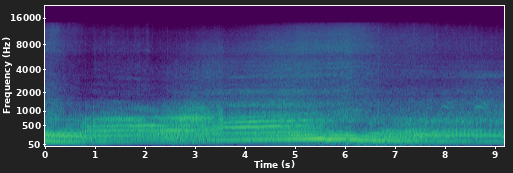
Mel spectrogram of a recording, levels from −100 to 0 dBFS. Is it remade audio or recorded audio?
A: remade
